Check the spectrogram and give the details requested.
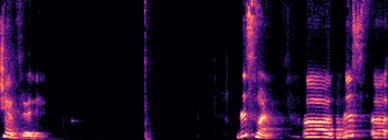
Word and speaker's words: Chevrolet: the correct pronunciation is chevrolet the t sound is silent that's all and the e sound must be stressed it's chevrolet it's not chevrolet it's chevrolet this one uh this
